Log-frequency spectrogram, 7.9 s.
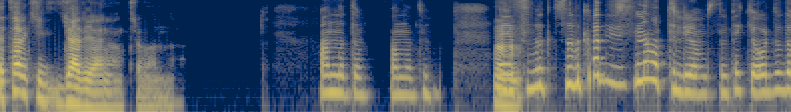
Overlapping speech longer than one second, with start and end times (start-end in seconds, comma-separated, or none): none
